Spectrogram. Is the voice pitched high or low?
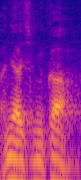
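low. It is said at a lower, timid pitch.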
